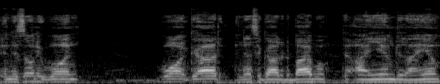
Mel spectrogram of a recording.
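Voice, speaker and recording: Somewhat breathy, a man talks at a fairly quick pace in a monotone, flat intonation. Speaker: religious vlogger. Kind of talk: casual religious monologue. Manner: casual, halting with fillers.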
